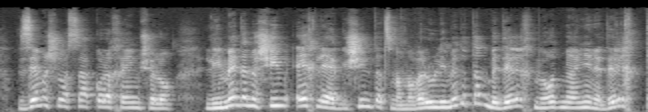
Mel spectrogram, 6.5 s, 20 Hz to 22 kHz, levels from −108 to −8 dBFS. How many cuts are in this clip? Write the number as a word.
zero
